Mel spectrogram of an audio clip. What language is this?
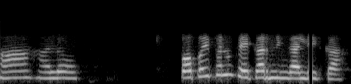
Marathi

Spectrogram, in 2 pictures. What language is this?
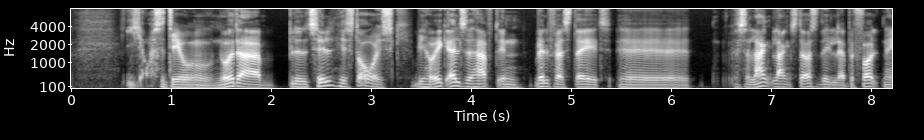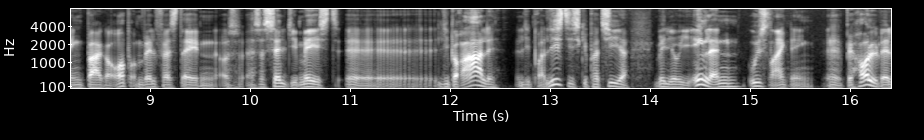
Danish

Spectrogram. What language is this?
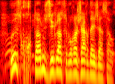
Kazakh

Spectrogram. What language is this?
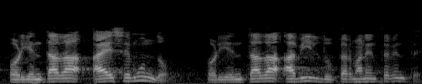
Spanish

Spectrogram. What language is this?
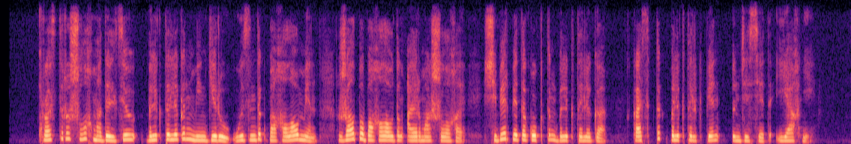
Kazakh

